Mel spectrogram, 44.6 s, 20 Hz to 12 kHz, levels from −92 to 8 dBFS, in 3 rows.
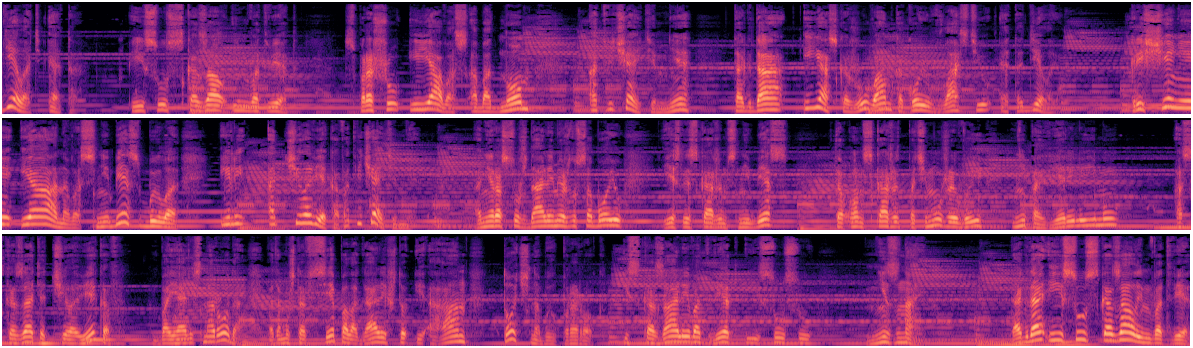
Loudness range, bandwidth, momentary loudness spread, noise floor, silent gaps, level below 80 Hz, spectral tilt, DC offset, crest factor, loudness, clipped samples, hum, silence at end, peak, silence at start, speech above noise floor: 4 LU; 11.5 kHz; 15 LU; -46 dBFS; none; -44 dBFS; -5 dB/octave; under 0.1%; 18 dB; -18 LUFS; under 0.1%; none; 0 s; 0 dBFS; 0 s; 28 dB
